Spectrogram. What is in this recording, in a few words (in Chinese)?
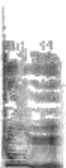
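"zhong yu" Chinese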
